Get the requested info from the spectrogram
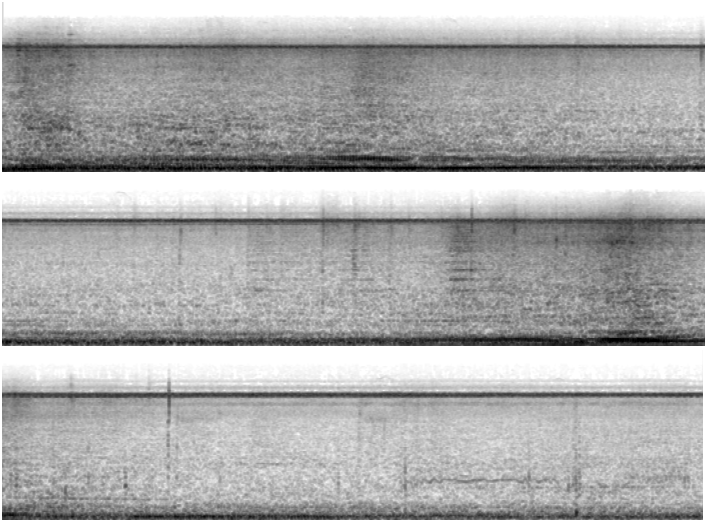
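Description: Steady low hum of a motor vehicle engine, swelling about sixteen seconds in as if passing, with a thin high steady whine over it.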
